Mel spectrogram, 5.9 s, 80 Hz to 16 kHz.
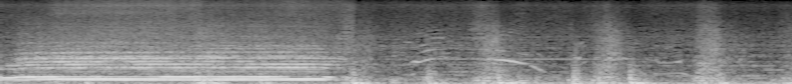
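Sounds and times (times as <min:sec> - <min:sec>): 
steam train whistle blowing: 0:00.0 - 0:02.8
running steam train chugging and hissing: 0:00.0 - 0:05.9.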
